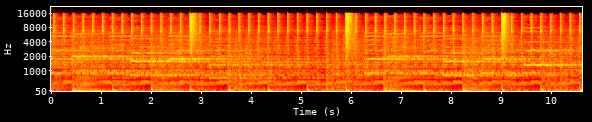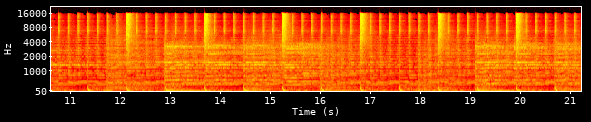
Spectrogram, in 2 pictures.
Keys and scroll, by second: 14.3 Tab.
